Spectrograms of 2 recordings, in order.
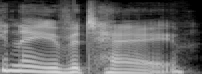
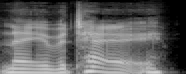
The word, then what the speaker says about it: naïveté: Take naivete. It has two dots over the letter I, called a diaeresis, that tell us to pronounce the I and V as separate sounds, not as one smooshed together sound.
